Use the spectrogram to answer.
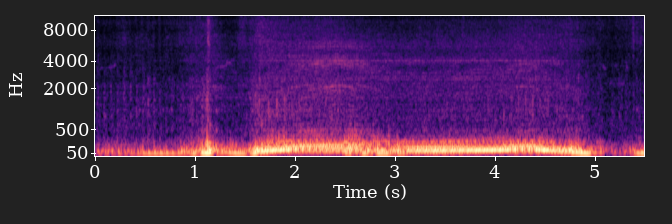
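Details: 1975 Ford F-100 V8, abandoned for 17 years, cranked on its first start attempt: a deep rumble catches, swells smoothly through a couple of throttle blips and settles back without misses. Normal idle and revving.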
